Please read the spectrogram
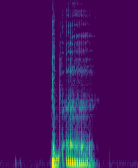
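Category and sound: human body sound, burp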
